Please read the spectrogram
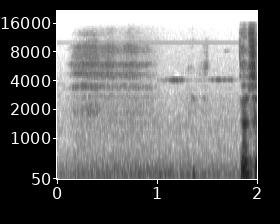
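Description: A pause in a man's speech, filled for about a second by a faint high-pitched hiss, with a thin faint tone after it; his voice comes back in near the end.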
